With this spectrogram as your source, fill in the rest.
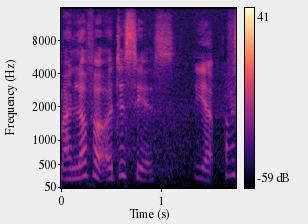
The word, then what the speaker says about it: Odysseus: That name, I love it, Odysseus.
